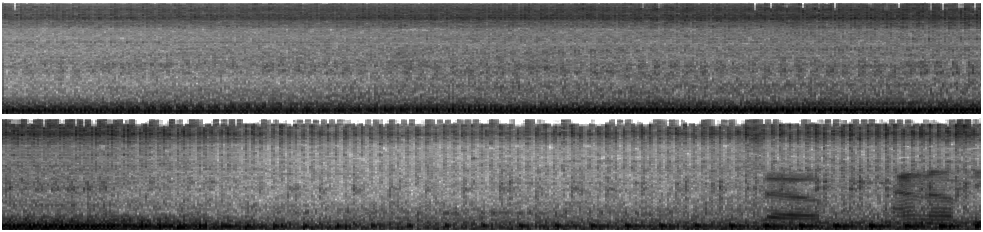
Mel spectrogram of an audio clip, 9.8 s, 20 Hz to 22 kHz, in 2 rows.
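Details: Massey Ferguson 205-4 tractor diesel, slow to start because the fuel control was in the wrong position; steady, even idle for several seconds, then winds down when the control is pushed in to shut off; healthy.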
